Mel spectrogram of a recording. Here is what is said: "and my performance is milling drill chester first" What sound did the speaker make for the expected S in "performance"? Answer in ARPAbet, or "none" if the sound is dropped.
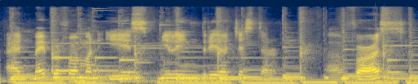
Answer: none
